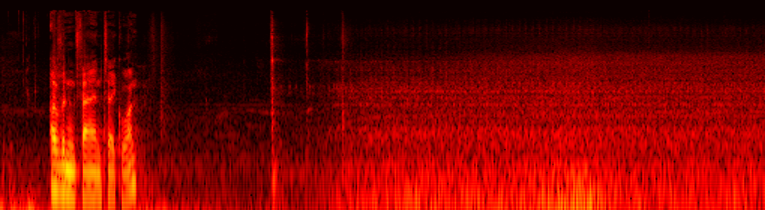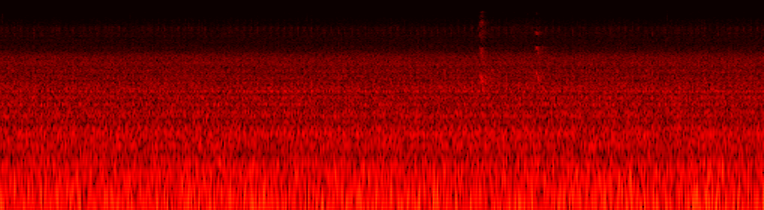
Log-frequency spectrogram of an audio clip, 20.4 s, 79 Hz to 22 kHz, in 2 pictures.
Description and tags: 180081 Oven Fan 01
The noise of an oven fan humming
Hum, OWI, Appliance, Baking, Oven, Cooking, Fan, Kitchen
